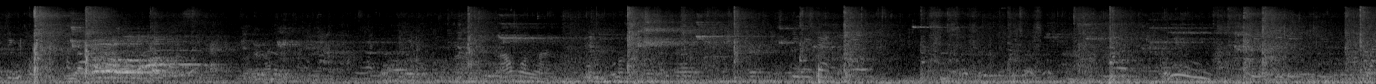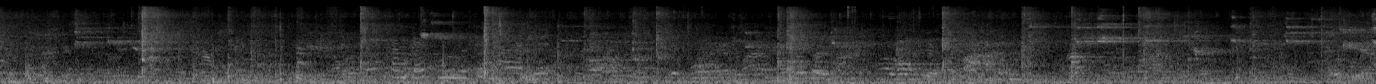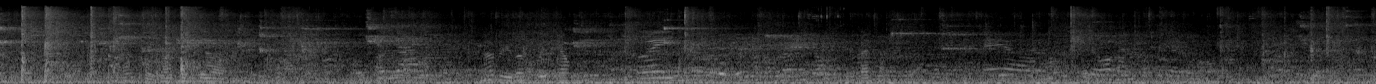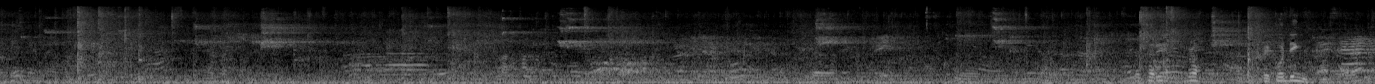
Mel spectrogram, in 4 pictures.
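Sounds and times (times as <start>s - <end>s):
distant players chatting: 0.0s - 24.7s
shoe squeaks: 4.6s - 16.0s, 17.4s - 20.0s, 24.4s - 31.9s, 32.9s - 37.6s, 40.4s - 44.7s, 45.3s - 47.8s, 49.4s - 54.3s.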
